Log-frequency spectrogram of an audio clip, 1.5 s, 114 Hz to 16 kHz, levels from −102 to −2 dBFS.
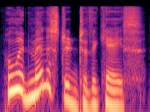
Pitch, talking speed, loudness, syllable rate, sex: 215 Hz, 200 wpm, -16 LUFS, 6.4 syllables/s, female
